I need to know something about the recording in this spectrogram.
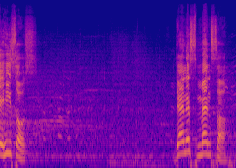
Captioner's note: audience applauding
